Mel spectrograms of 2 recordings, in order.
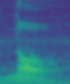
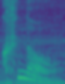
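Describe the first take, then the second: First: It starts with an n sound, no k. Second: It starts with a k sound before n.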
